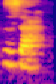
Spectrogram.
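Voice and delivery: za said softly and short, as the weak end of casa; light, weak za; weak unstressed syllable. Shown as a demonstration. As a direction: let za drop, unstressed.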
